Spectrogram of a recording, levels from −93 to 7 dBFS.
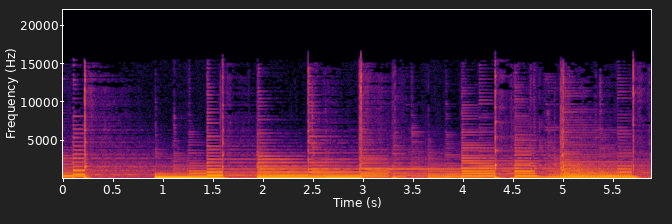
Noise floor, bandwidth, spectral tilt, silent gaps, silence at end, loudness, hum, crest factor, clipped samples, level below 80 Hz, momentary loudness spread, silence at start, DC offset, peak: -36 dBFS; 15.5 kHz; -7.5 dB/octave; none; 0 s; -17 LUFS; none; 14 dB; under 0.1%; -30 dBFS; 10 LU; 0 s; under 0.1%; -2 dBFS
